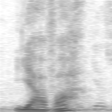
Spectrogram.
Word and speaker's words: Yahvah: de de yava et la prononciation de y h vav he selon les ébreeues c'est yava et personne ne peut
